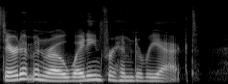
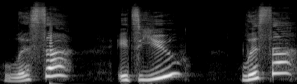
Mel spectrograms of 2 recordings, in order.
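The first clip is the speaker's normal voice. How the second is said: rising, louder, choked disbelief; 6 semitones higher, 7 dB louder, slower than usual. A narrator's reading. Narrator stunned to see Lissa, choked and rising. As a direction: force the name out in shock. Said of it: "I choked out".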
